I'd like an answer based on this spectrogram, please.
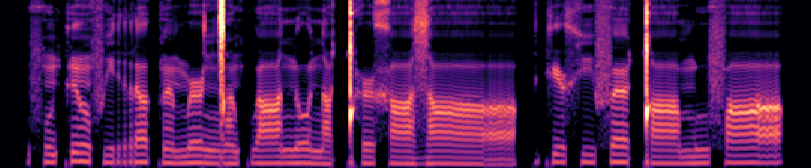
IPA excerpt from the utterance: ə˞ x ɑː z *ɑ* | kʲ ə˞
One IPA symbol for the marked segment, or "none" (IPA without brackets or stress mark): ɑː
